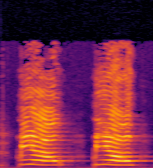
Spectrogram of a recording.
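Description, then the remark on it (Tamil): The cow Lakshmi gives two thin, high, kitten-like mewing calls, each about half a second long with a short pause between them. Fairly loud, with no talking. “பூனைக்குட்டியைப் போல சத்தமிடும் பசு லக்ஷ்மியும் கூட எல்லோருக்கும் செல்லப்பிள்ளை ஆகியிருந்தாள்”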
